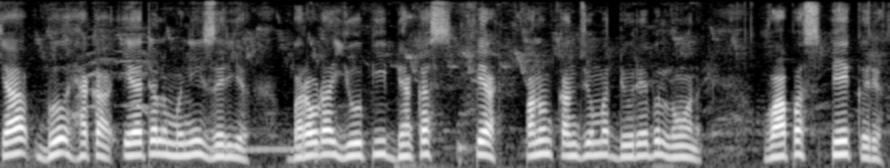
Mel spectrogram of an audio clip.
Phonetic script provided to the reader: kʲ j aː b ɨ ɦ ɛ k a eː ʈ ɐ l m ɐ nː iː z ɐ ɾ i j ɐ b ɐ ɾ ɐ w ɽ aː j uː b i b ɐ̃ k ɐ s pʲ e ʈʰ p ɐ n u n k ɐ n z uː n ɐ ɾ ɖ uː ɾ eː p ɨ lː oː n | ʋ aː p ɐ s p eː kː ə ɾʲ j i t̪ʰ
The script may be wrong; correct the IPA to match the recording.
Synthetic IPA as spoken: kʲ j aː b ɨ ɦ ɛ k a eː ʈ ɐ l m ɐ n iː z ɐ ɾ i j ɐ b ɐ ɾ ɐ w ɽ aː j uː p i b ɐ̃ k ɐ s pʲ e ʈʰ p ɐ n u n k ɐ n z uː m ɐ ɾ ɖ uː ɾ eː b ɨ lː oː n | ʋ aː p ɐ s p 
